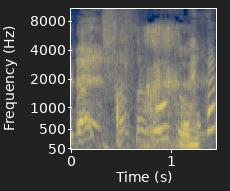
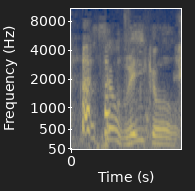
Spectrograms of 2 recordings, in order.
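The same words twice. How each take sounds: First: High-pitched. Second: Said in the usual way. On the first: Real, not acted. Protesting being filmed.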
